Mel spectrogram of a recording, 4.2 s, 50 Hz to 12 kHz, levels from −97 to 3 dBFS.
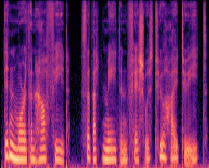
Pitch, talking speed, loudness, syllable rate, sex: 175 Hz, 215 wpm, -18 LUFS, 3.9 syllables/s, female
